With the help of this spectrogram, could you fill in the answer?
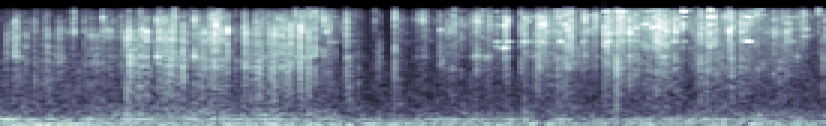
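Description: A vintage metal-chain necklace strung with small clay food and kitchen charms is dangled and gathered into a palm with long nails. It is shaken, giving a continuous stream of bright, high clinks and chain rattles with very short ring and almost no low end.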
